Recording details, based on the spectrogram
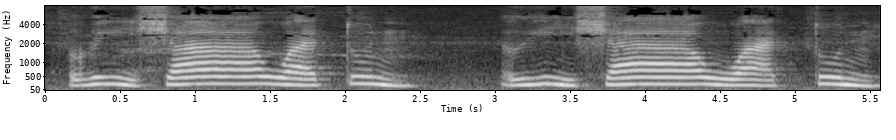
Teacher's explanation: pada saat dia harakatnya kasroh ya tetap terasa tebal tapi tidak setebal pada saat dia harakatnya fathah maupun domah tapi masih ada berasa tebalnya dan juga jangan terlalu tebal seperti huruf-huruf idbaq ya. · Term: harokatnya kasroh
